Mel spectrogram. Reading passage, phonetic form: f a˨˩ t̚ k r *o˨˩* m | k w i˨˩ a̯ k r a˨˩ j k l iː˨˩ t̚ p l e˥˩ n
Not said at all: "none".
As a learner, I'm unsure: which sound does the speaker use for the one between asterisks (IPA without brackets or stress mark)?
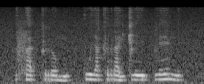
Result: o˨˩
